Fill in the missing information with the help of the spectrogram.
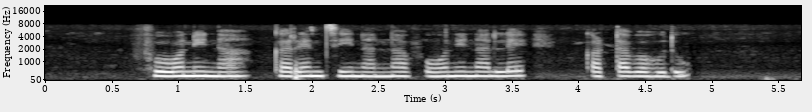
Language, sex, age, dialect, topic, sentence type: Kannada, female, 18-24, Dharwad Kannada, banking, question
